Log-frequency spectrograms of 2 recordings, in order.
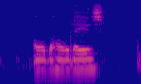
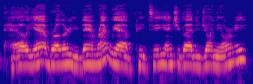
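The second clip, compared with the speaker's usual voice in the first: loud hollering bunkmate; 5 semitones higher, 6 dB louder than usual. Retold or imitated.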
